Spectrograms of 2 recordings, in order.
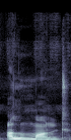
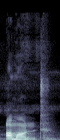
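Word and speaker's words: almond: তারপর এটা আমরা বলতাম আলমন্ড, কিন্তু এলটা সাইলেন্ট থাকবে, হবে আমন্ড।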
